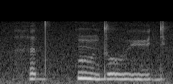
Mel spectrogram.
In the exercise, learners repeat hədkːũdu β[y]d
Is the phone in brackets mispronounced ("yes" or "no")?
no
